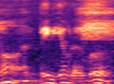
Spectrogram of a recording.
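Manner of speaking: put-on actor voice, hushed, very quiet, slow, stretched out. Imagining a scene where Luke calls out to Baby Yoda: Mark Hamill voice. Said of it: "Mark Hamill being like".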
